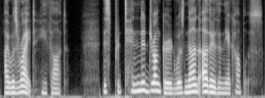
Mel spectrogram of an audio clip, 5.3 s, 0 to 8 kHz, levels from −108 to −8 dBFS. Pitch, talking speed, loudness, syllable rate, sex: 180 Hz, 160 wpm, -18 LUFS, 4.8 syllables/s, female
